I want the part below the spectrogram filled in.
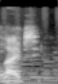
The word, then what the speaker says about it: Leipzig: Isso, Leipzig.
